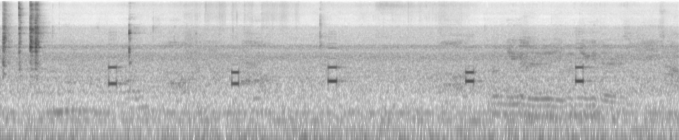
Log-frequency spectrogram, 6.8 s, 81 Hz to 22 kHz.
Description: DTMF, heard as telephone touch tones, dialled by hand, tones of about 80 ms, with phone line noise, room echo and the noise of a restaurant. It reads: 6 4 9 7 9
